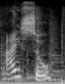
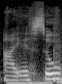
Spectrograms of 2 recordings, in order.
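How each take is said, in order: First: It is said as one word, eye-so. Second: It is spelled out as three letters. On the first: The speaker calls it right. "it should actually be said" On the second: The speaker calls it wrong. "rather than"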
